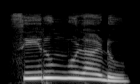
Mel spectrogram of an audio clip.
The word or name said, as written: ಸೀರುಂಬುಳಾಡು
